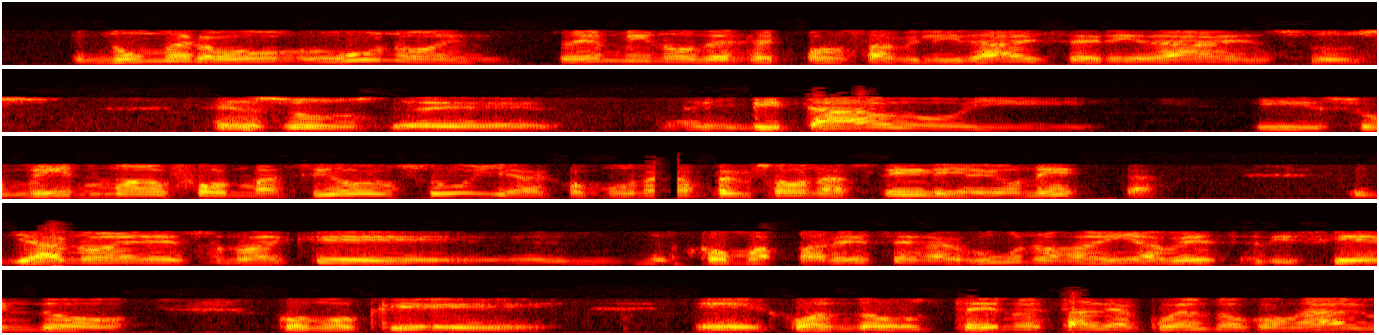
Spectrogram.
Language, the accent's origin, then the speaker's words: Spanish; Dominican Republic; now in United States; yo soy de origen dominicano y me da pena la situación en que está envuelto mi país. Digo, llevo muchos años por acá, por los Estados Unidos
